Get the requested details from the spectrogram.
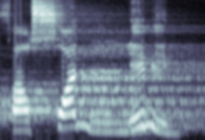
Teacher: এই যে সদটাকে ঠিক রাখবো, এটা মোটা করে উচ্চারণ করব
